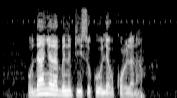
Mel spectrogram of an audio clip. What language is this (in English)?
Dagbani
